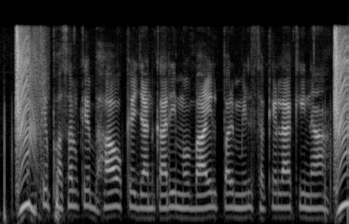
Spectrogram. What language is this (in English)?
Bhojpuri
